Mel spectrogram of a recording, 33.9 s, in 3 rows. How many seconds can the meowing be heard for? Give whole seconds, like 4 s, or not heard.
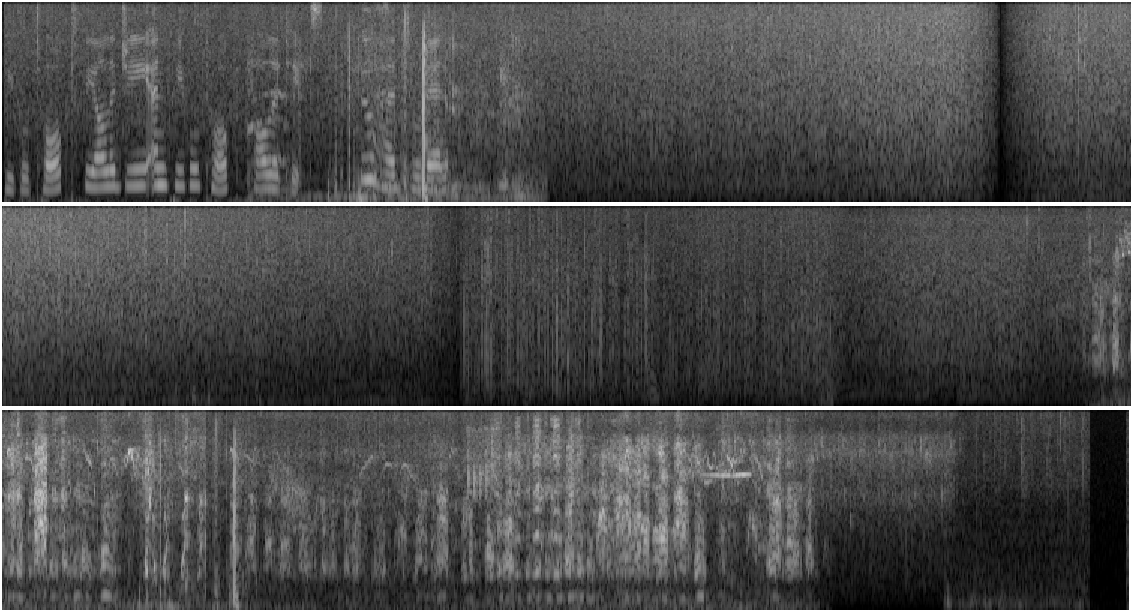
4 s.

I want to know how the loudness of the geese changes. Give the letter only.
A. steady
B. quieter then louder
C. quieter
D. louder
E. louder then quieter
B.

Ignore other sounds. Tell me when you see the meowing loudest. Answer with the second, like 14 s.
4 s.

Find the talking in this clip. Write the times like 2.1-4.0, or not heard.
0.0-4.5.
